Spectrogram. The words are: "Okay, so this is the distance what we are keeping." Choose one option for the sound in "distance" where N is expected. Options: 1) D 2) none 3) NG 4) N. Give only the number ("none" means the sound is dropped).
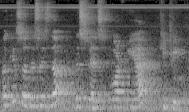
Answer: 2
